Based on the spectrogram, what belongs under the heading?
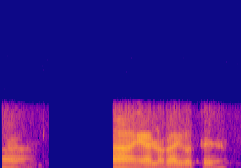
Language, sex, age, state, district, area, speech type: Kannada, male, 45-60, Karnataka, Belgaum, rural, conversation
